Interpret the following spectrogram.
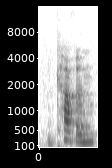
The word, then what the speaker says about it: coven: Apparently it's coven. I've been pronouncing it wrong this whole time, but because I'm stubborn, I won't pronounce it coven. And I'm just gonna carry on pronouncing it coven.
